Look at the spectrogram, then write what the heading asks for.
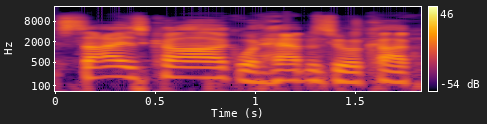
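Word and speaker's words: Kok: That round ball is called a cock, a K-O-K it's spelled.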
